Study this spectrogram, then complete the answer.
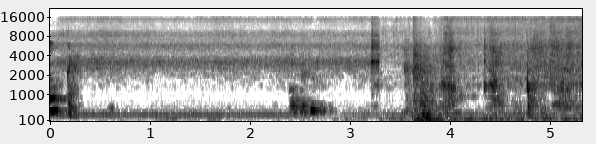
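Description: Spices sautéing in oil in a pan at home, a faint sizzle with a ladle stirring and scraping, a few louder clatters near the end, and a person talking over it.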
